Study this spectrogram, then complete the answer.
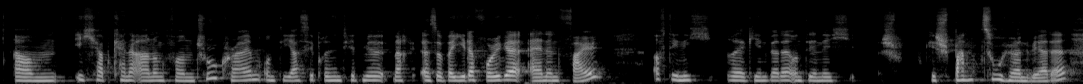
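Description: This woman has a normal speaking voice. Her intonation stays fairly even. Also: medium pitch for a woman, moderate pace, very clean recording, silent background. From Austria. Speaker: podcast co-host. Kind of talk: casual chat.

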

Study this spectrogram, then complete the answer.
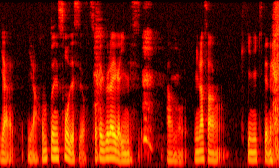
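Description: A man's very deep, low voice with a dark, mellow tone, fairly quick pace, big swings in loudness and ordinary pitch variation. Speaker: podcast host. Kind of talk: casual chat. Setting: remote recording.

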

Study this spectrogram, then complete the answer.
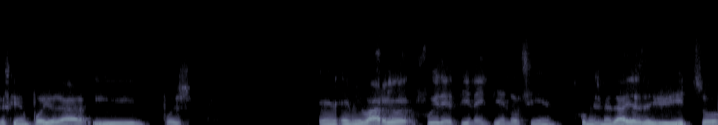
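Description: This man's medium-pitched delivery is fairly slow, broken by long, frequent pauses, with pitch that varies in an ordinary way. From Brazil, Manaus. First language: Portuguese (speaking Spanish). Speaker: MMA fighter. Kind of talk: interview.

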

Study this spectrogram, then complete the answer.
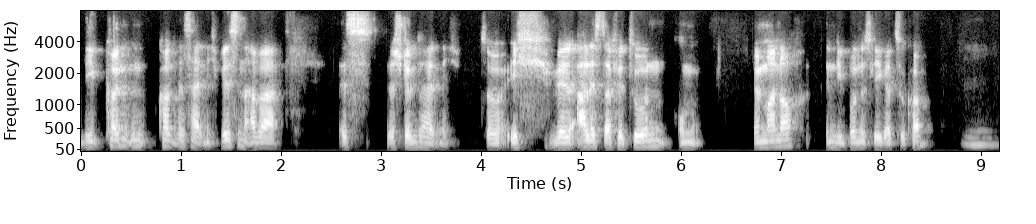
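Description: A man with a plain, everyday voice speaks at a moderate pace and medium pitch, his intonation lively against a quiet background. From Mecklenburg-Vorpommern, Germany. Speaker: professional football goalkeeper. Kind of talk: interview.

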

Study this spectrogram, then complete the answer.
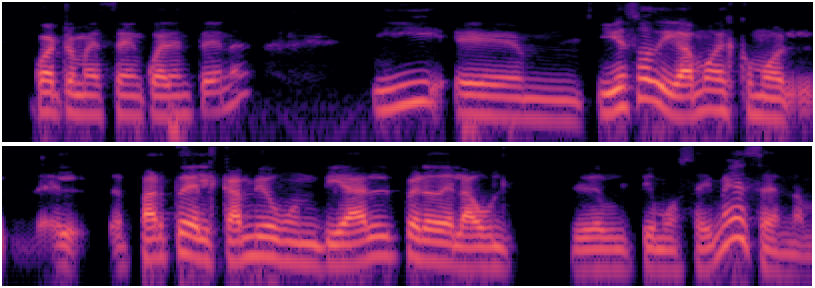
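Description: With a Chilean accent, a man talks at a moderate pace and fairly high pitch, his intonation lively and his loudness swinging widely. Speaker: podcast co-host. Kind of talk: casual chat.

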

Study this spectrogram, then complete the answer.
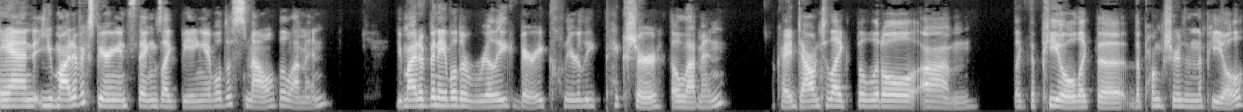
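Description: Against a quiet background, a woman speaks in an animated tone at a fairly low pitch and moderate pace, the sound dry and close with no echo. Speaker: podcast host and coach. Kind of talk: guided meditation. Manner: casual, animated, chatty.

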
